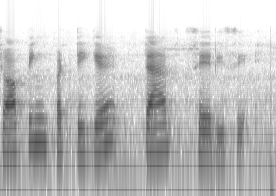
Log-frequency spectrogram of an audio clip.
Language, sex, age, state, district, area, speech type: Kannada, female, 60+, Karnataka, Bangalore Urban, rural, read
